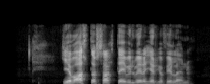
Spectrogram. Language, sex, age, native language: Icelandic, male, 20-29, Icelandic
